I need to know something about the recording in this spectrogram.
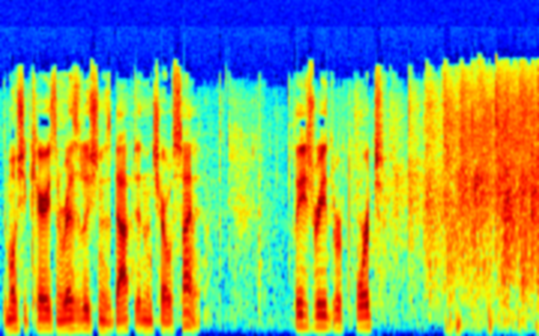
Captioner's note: applause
